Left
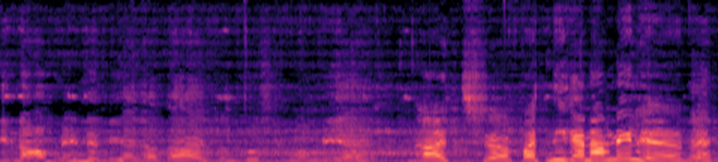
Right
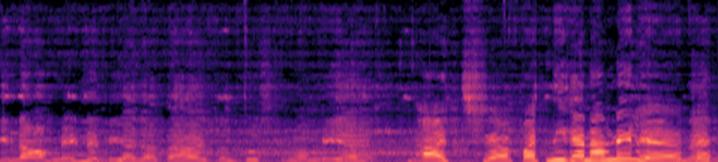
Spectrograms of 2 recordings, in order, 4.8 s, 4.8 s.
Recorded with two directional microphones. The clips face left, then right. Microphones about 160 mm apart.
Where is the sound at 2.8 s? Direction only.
20° right (ahead or behind).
